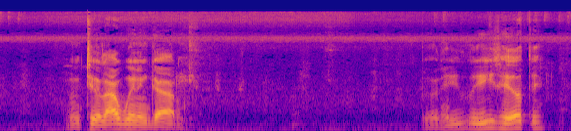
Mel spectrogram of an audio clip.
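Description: A puppy yelps and whines in high, drawn-out cries nearby.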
